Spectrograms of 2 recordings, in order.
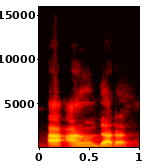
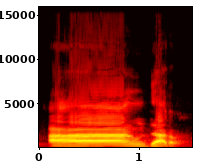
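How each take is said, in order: First: A glottal stop separates the two opening vowels. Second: The opening vowel runs on without a glottal stop. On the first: "Ada dua hamzah" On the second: "Mengganti hamzah yang kedua menjadi alif"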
